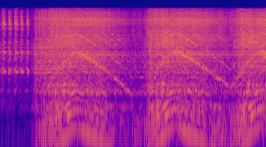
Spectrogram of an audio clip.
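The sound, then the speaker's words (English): A loud modified motorcycle engine starts and revs: a few quick chugging pulses give way to a rough roar, then throttle blips swing the pitch sharply up and back down three times. “And that bike? It's loud, clearly modified, right?”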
